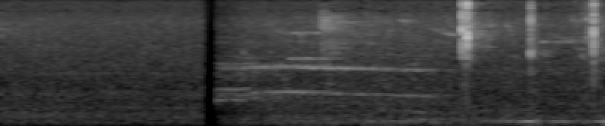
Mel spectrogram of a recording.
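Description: Faint room tone; about a second and a half in, a faint drawn-out animal call lasting about a second and falling slightly in pitch, then a few light clicks near the end.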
